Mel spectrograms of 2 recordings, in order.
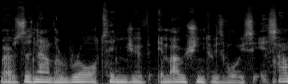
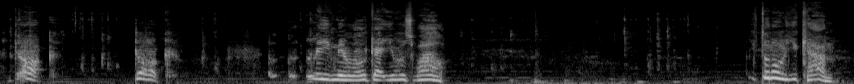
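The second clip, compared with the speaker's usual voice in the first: very high, very slow, far-off, slightly panicked voice; 13 semitones higher, 3 dB louder than usual. Voicing a distant figure calling from the mist: slightly panicked voice. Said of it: "a slightly panicked voice going".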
